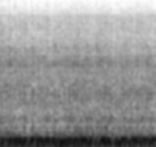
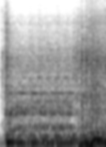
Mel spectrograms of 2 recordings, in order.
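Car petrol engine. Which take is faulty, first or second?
second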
